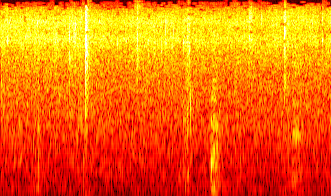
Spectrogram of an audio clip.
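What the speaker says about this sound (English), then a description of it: "It's raining." Light rain in a forest falling steadily, faint with a few louder drops pattering on a surface.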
